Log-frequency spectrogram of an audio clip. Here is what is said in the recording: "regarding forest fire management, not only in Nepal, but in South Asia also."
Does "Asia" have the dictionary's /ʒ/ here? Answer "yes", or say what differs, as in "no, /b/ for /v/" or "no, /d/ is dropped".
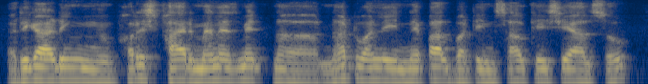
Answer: no, /s/ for /ʒ/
